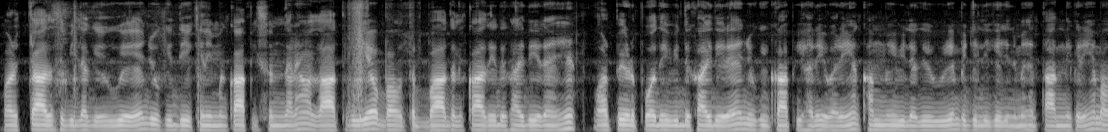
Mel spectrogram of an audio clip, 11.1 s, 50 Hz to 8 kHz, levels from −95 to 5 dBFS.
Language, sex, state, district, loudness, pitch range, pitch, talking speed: Hindi, male, Chhattisgarh, Bilaspur, -20 LUFS, 105-110 Hz, 105 Hz, 275 wpm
